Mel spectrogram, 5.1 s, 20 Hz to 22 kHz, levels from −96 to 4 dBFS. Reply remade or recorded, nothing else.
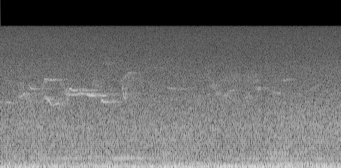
recorded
